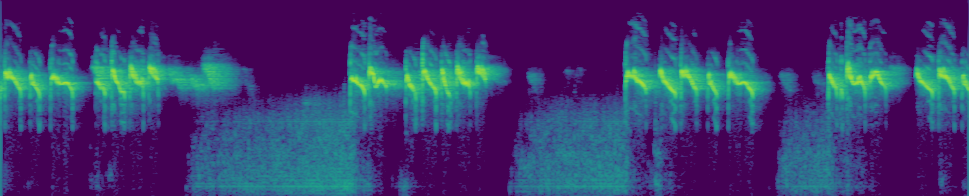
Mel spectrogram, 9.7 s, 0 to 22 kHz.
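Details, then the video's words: Caged oriental white-eye, a hobby songbird in build-up form, gives 'buka' opening song: repeated bursts of quick, high, sweeping chirps, each lasting about two seconds, broken by near-silent gaps. "Mata Puteh V2 Raja Buka Sing Build Up Form"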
